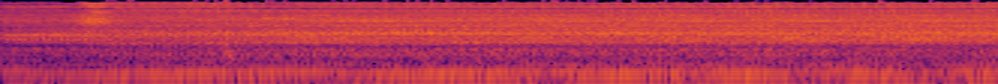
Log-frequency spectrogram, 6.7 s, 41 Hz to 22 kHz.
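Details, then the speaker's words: 2015 Honda Accord 2.4L K24 after replacing the VTC actuator, timing chain, guides and tensioner, on the second start after the new tensioner: a smooth, even idle with a steady low rumble and no ticks or rattles, running healthy. "oh my God that sounds so smooth wow yeah so every time you change your tensioner it's going to make a weird noise and then the second time it'll be totally quiet"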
